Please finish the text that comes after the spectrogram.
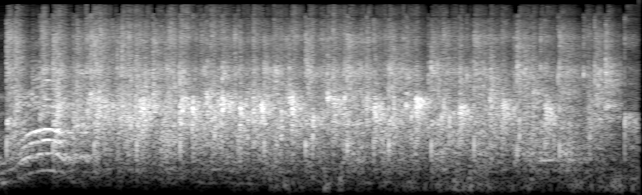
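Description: An audience claps in a dense, continuous round of applause at a gathering, with a voice briefly audible at the start.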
